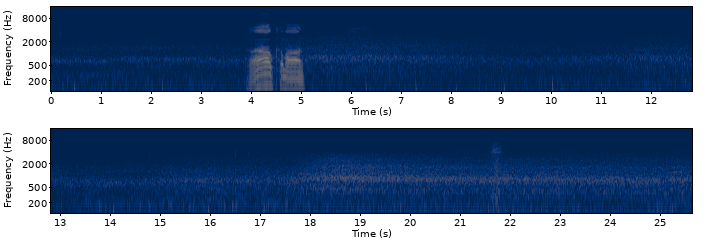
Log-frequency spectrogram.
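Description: A stadium crowd murmurs steadily, then swells into a loud cheer.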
